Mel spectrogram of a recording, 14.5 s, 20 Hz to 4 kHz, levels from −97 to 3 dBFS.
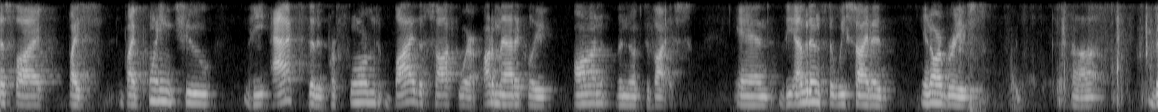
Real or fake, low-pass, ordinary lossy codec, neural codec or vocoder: fake; 3.6 kHz; Opus, 24 kbps; codec, 44.1 kHz, 7.8 kbps, Pupu-Codec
